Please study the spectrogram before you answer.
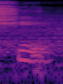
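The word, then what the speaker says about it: sidhe: It's pronounced she in the ancient Gaelic Oh.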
